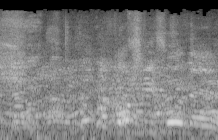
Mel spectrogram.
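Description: Several spectators' voices talking and calling out at once, overlapping chatter with a louder shout near the end.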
